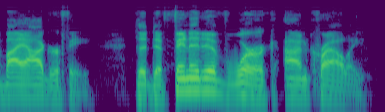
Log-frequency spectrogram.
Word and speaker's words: Crowley: the definitive work on Crowley it's actually Crowley I'm sure Tobias is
